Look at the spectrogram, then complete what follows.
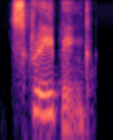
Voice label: "scraping", Indian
